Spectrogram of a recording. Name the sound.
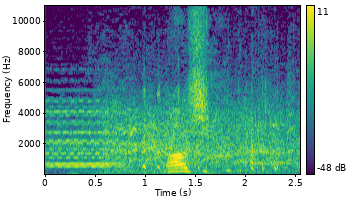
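bell being rung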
